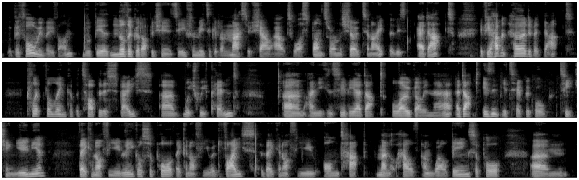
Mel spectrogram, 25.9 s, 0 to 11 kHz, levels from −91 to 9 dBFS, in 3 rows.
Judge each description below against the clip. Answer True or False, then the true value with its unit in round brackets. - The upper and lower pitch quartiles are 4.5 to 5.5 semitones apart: False (3.1 semitones)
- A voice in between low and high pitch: False (100 Hz)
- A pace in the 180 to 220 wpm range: True (200 wpm)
